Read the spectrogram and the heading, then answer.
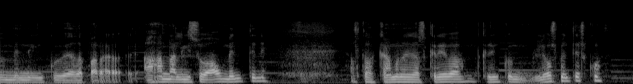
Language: Icelandic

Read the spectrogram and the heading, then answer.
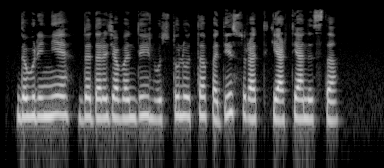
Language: Pashto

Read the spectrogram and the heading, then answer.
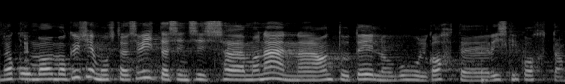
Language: Estonian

